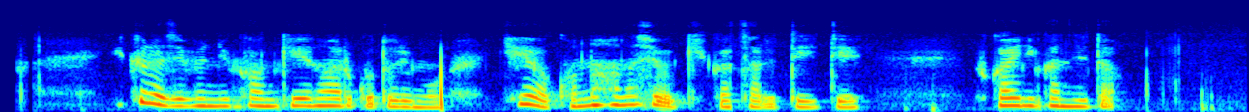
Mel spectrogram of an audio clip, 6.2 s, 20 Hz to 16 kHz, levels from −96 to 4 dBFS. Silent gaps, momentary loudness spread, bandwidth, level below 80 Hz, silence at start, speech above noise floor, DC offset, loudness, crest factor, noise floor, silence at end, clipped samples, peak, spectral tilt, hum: none; 10 LU; 5.2 kHz; -68 dBFS; 0.65 s; 29 dB; under 0.1%; -24 LUFS; 22 dB; -52 dBFS; 0.65 s; under 0.1%; -4 dBFS; -9.5 dB/octave; none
